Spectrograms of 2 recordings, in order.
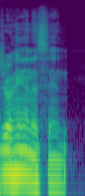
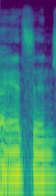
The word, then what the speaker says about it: Johansson: But Black Widow, Scarlett Johansson, is the porcupine. – Yeah. You said her name wrong, but yeah. – I did. – I did not know that. – Johansson.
